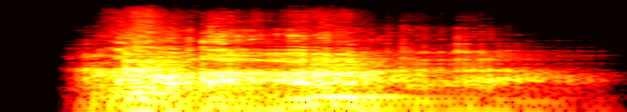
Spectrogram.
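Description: A single loud, deep lion roar swells up quickly, holds for a couple of seconds with a rough, growling texture, then fades out. No voices are heard.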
